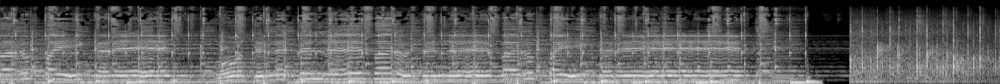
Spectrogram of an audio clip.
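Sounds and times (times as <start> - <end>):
small audience clapping: 8.5 - 10.0.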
